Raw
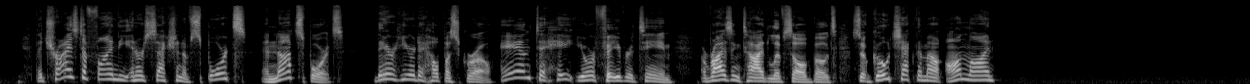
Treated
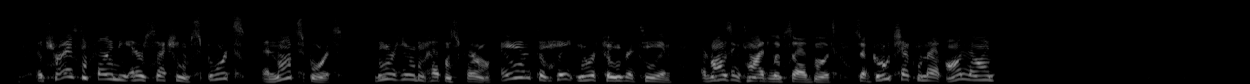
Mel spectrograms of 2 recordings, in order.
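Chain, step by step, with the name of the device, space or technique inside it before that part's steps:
0:05.34–0:06.15: low-pass filter 5,100 Hz 24 dB per octave
talk box (tube saturation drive 14 dB, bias 0.2; formant filter swept between two vowels e-u 3 Hz)
level −1 dB

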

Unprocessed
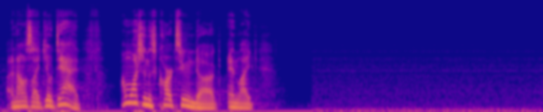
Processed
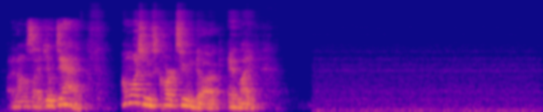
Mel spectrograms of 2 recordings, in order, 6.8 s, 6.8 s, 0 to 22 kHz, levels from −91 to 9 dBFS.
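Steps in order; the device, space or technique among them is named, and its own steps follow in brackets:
far-field microphone of a smart speaker (convolution reverb RT60 0.40 s, pre-delay 7 ms, DRR −2 dB; high-pass filter 110 Hz 6 dB per octave; automatic gain control gain up to 10.5 dB; level −7 dB; Opus 32 kbit/s 48,000 Hz)

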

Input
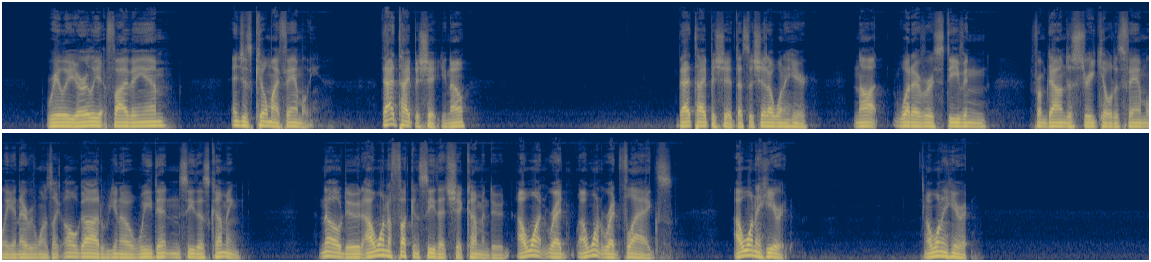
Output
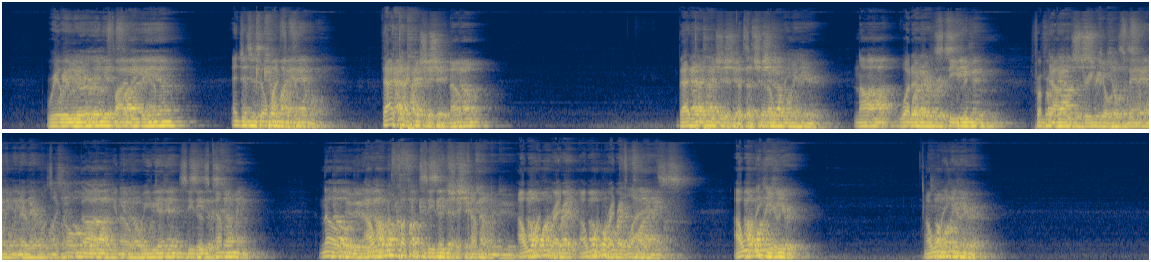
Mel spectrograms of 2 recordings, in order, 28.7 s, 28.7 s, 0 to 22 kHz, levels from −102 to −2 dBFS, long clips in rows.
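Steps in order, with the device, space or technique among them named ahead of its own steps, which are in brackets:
bathroom (convolution reverb RT60 0.55 s, pre-delay 96 ms, DRR −3.5 dB)
level +4 dB

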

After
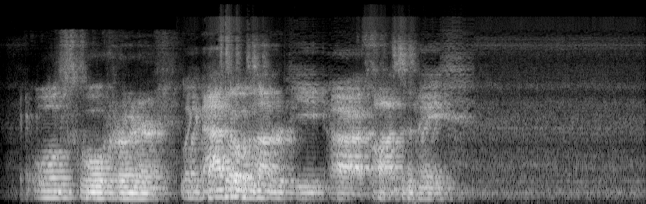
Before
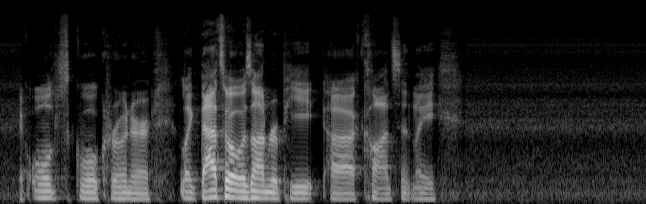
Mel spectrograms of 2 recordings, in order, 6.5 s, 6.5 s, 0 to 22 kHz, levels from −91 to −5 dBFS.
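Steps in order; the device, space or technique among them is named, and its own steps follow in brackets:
0:02.60–0:03.79: low-shelf EQ 440 Hz −6 dB
single-tap delay 100 ms −7 dB
far-field microphone of a smart speaker (convolution reverb RT60 0.35 s, pre-delay 50 ms, DRR −7 dB; high-pass filter 130 Hz 24 dB per octave; automatic gain control gain up to 12 dB; level −1 dB; Opus 32 kbit/s 48,000 Hz)

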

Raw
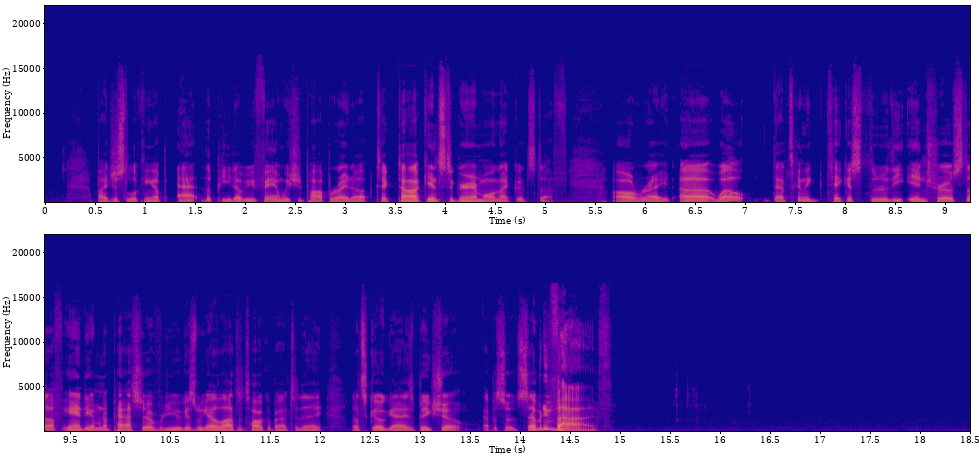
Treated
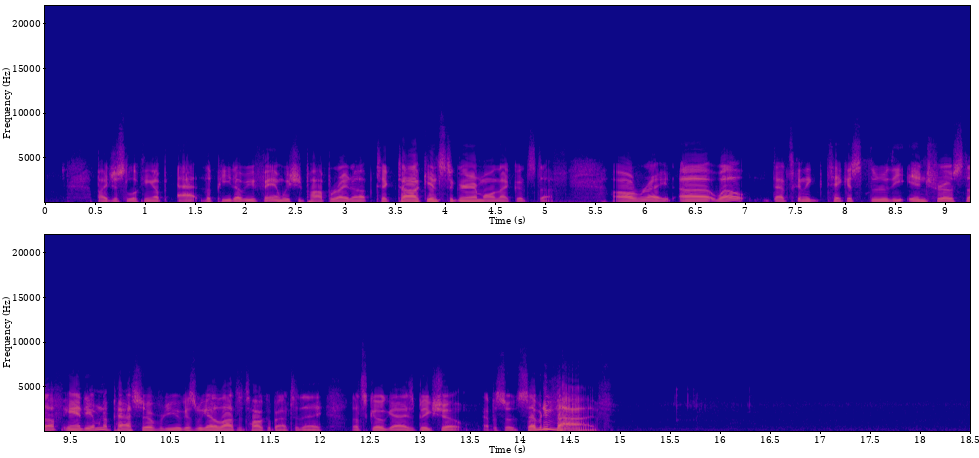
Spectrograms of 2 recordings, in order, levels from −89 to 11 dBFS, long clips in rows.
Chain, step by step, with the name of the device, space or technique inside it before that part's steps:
overdriven synthesiser ladder filter (soft clipping −25.5 dBFS, distortion −11 dB; transistor ladder low-pass 3,900 Hz, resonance 45%)
level +5 dB

